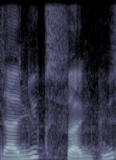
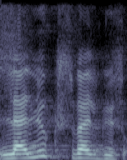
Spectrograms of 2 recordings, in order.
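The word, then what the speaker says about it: hallux valgus: valgus prévention et traitement c'est un terme assez barbare quand même on prononce comme ça laalus valgus laalx valgus laalx valgus on prononce parce que le gros or en latin c'est Alux d'accord et valgus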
